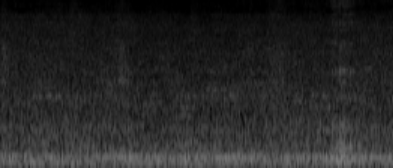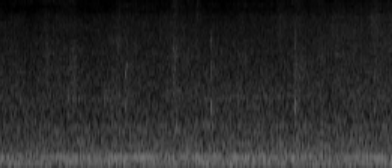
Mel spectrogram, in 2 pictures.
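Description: Supermarket background hum from refrigerated display cases and ventilation: a steady low drone with a held tone and evenly spaced overtones, over a wash of store noise with a few faint clicks.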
